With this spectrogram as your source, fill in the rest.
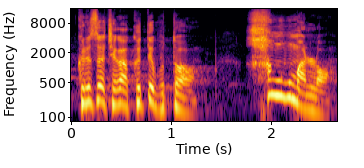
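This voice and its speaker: A man preaching in a large church, telling an animated story with a high, bright voice that swings widely in pitch. His tone has a gravelly edge, and the sound rings out with a long hall echo. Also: moderate pace. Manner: animated storyteller who acts out his own shouting. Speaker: guest preacher. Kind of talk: storytelling sermon.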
